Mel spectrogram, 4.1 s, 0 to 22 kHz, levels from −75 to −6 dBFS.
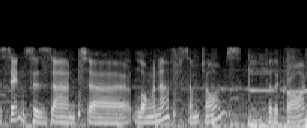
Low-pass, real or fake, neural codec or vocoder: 5.4 kHz; real; none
